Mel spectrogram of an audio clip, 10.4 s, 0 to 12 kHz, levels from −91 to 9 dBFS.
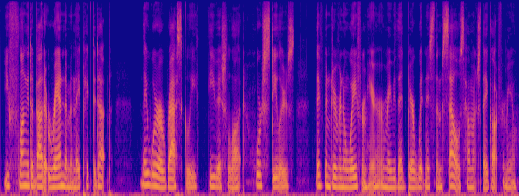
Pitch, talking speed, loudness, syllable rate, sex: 170 Hz, 215 wpm, -19 LUFS, 6.0 syllables/s, female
